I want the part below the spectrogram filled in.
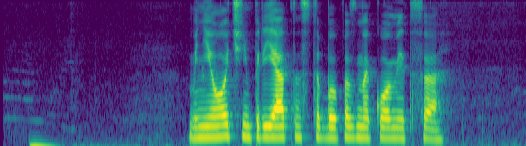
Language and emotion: Russian, positive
